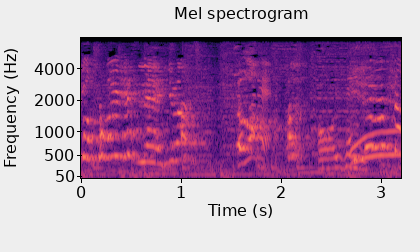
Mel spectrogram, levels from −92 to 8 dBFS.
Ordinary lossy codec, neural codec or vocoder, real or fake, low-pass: none; none; real; 7.2 kHz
